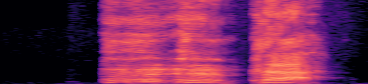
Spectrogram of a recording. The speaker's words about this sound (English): Anyways, let me clear my throat.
